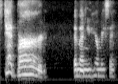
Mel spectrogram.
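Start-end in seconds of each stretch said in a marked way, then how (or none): 0.0-0.9 retold ghost voice. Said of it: "this voice goes".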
